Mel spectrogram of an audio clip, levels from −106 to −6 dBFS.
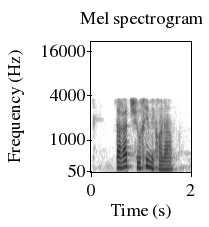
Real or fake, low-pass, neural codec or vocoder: fake; 3.6 kHz; codec, 16 kHz, 4 kbps, FreqCodec, larger model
